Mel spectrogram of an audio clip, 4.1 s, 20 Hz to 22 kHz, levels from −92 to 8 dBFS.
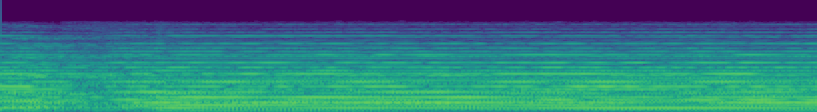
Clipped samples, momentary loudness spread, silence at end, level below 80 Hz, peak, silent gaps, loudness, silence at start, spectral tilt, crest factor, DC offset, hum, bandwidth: under 0.1%; 3 LU; 0 s; -44 dBFS; -2 dBFS; none; -15 LUFS; 0 s; -5.5 dB/octave; 12 dB; under 0.1%; none; 9.4 kHz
